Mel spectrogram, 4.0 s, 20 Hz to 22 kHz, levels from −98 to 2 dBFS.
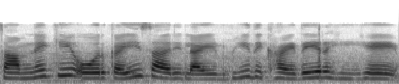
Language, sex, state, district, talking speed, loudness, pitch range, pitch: Hindi, female, Madhya Pradesh, Dhar, 165 wpm, -16 LUFS, 220-265 Hz, 230 Hz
